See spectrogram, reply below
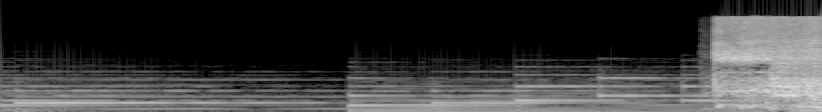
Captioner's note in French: bruit d'horribles créatures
